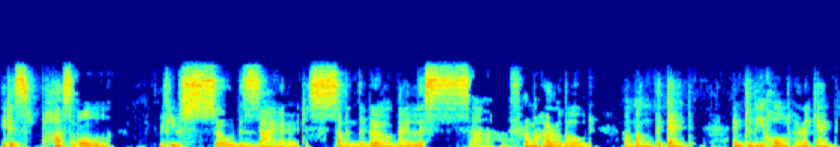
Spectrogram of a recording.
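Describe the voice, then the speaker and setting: A man uses a put-on character voice, very deep and low, with hissing. He speaks at a fairly slow pace. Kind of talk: weird fantasy audiobook. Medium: read story. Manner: slow, measured, sibilant.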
